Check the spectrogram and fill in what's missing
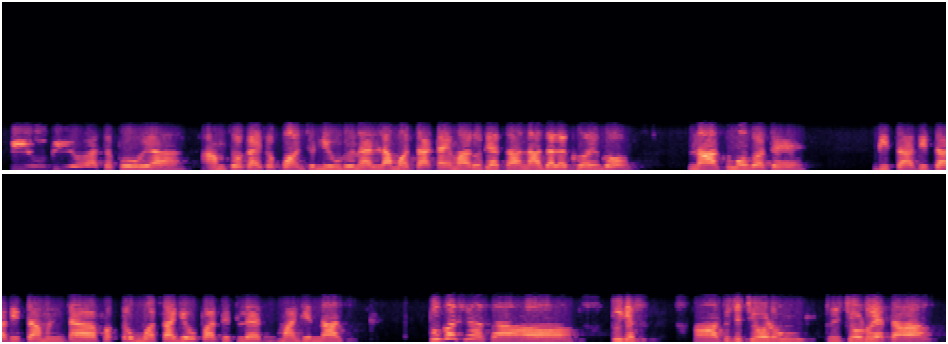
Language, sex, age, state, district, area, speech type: Goan Konkani, female, 45-60, Goa, Murmgao, rural, conversation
